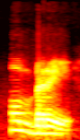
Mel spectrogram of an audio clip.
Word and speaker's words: hombre: Porque o H não soa, nós já vimos isso na nossa passada sobre o alfabeto.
